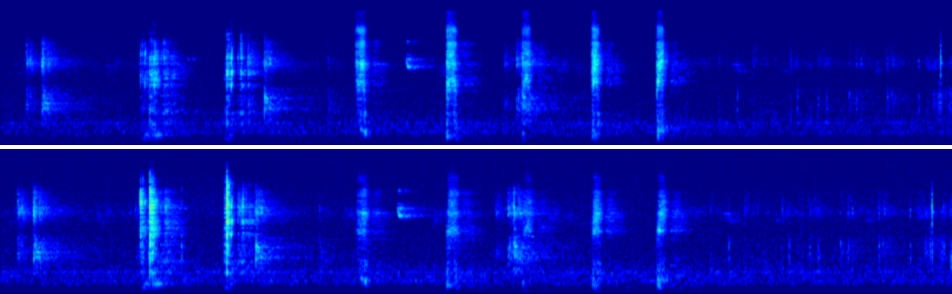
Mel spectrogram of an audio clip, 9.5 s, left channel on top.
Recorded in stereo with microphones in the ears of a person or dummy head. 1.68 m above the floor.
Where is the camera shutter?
60° right (ahead or behind), 3.5 m.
